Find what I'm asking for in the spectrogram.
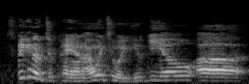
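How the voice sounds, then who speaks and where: A man with a somewhat high voice riffs in crude, excitable jokes while chatting with friends over a video. He sits a little way from the mic, and the room adds a roomy echo. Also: normal speed. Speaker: commentator. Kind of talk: casual chat watching a video. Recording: echoey room, far from mic.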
